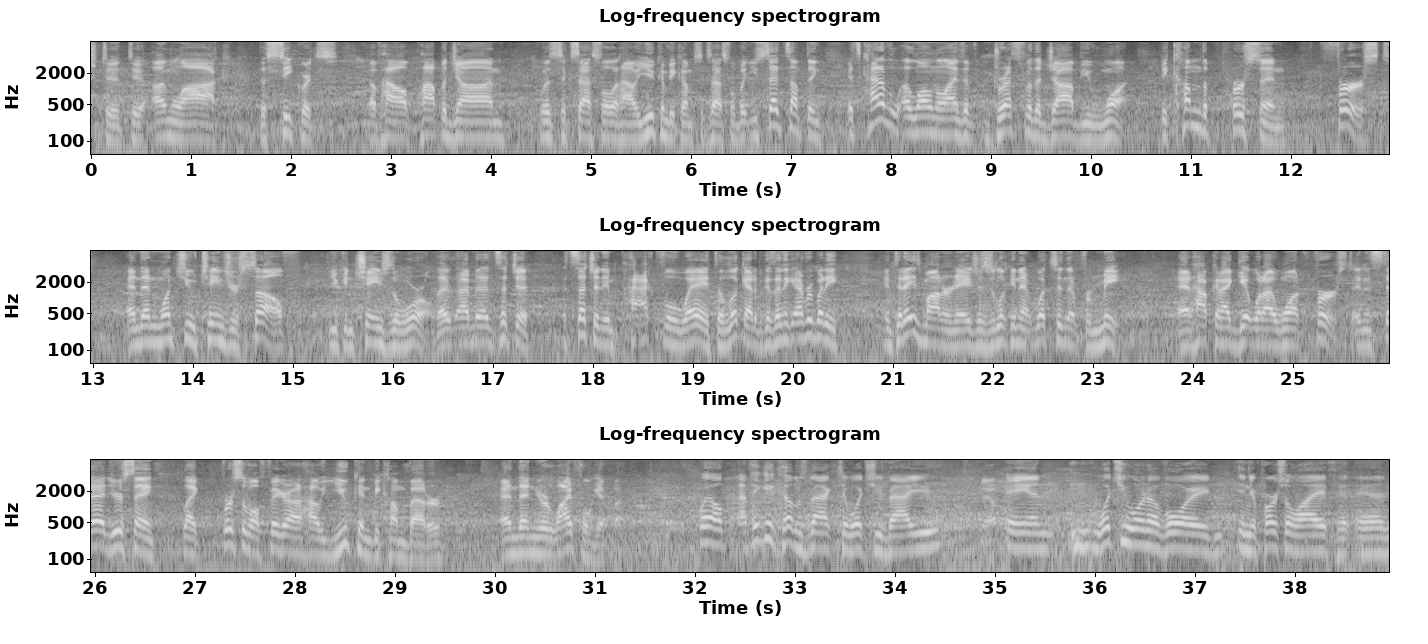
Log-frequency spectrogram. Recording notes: This episode was recorded at CPAC Texas.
